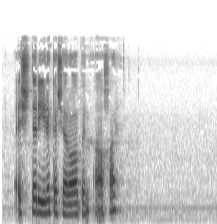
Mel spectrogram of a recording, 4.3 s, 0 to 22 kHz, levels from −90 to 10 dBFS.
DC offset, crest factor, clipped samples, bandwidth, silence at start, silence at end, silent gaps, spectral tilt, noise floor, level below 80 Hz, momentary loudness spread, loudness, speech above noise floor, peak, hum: under 0.1%; 18 dB; under 0.1%; 11.5 kHz; 0.3 s; 2 s; none; -2.5 dB/octave; -54 dBFS; -56 dBFS; 9 LU; -16 LUFS; 38 dB; -2 dBFS; none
